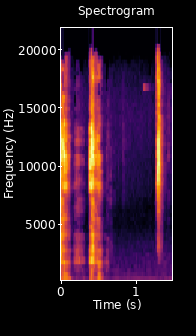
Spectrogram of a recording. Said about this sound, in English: The chief pastry cook coughed nervously.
